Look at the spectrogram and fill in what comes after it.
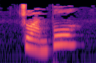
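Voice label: "转播", Mandarin Chinese; hsk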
